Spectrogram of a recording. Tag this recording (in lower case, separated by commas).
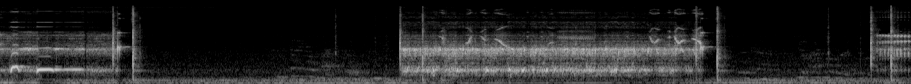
alarm, alarm clock, speech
